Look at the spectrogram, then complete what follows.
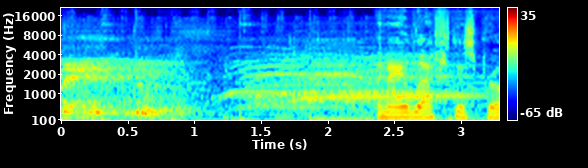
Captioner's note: cheering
